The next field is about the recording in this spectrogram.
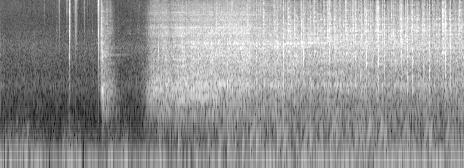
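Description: A brief crank catches quickly and settles into an even, steady chuffing idle with no misfires or knocks; the engine sounds healthy.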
